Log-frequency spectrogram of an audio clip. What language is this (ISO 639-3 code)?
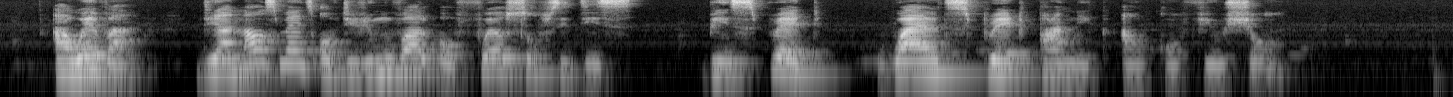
pcm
